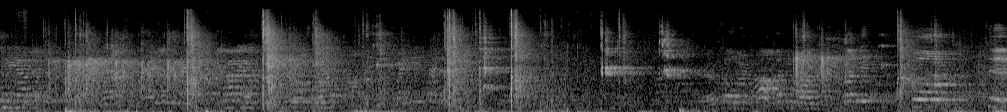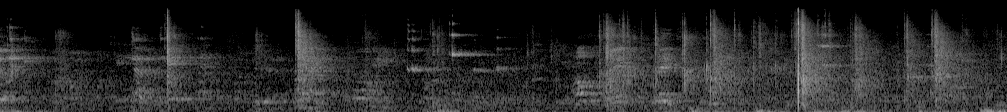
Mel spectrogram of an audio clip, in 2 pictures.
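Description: Badminton hall ambience: sharp racket strikes on shuttlecocks from rallies on nearby courts, echoing in the large hall, with faint distant voices.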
